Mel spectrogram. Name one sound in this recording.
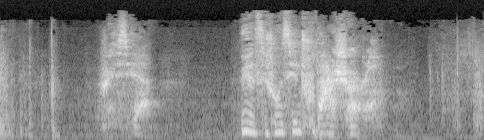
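A young woman speaks urgently, close by.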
